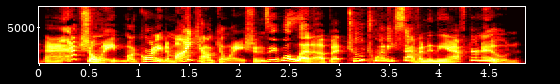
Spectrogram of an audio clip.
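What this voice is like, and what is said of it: Mocking imitation of Kyle's voice. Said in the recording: “Kyle says, and I won't do the voice that I want to ... do the voice you want to”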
